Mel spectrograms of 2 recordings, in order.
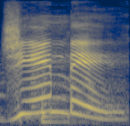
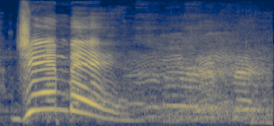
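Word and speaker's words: djembe: This drum is called S जेम्बे। कैन I hear it after me? जेम्बे superb जेम्बे J correct GeM बे लेट मी आस्क यू ऑल।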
